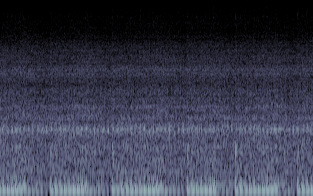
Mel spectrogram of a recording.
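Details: Honda CB fuel-injected motorcycle stumbling and misfiring with choppy, uneven bursts and dropouts as throttle opens; brebet persists after five services, rough sound appearing as rpm rises while a scan-tool reading stays at zero.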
